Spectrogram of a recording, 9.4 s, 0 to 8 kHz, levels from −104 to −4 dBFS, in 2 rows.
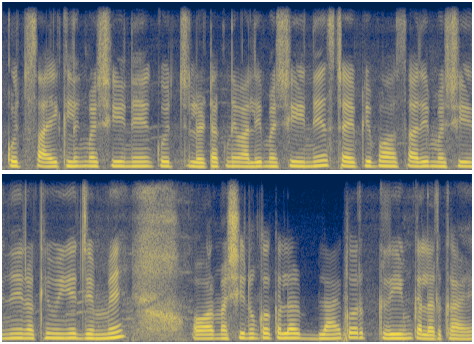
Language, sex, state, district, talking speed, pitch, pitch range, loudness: Hindi, female, Bihar, Gaya, 180 wpm, 205 Hz, 195-215 Hz, -15 LUFS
